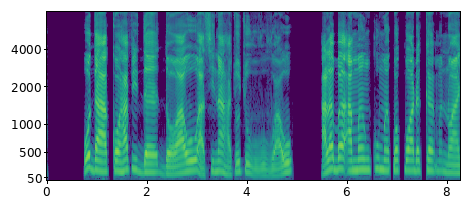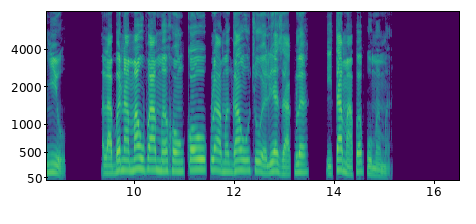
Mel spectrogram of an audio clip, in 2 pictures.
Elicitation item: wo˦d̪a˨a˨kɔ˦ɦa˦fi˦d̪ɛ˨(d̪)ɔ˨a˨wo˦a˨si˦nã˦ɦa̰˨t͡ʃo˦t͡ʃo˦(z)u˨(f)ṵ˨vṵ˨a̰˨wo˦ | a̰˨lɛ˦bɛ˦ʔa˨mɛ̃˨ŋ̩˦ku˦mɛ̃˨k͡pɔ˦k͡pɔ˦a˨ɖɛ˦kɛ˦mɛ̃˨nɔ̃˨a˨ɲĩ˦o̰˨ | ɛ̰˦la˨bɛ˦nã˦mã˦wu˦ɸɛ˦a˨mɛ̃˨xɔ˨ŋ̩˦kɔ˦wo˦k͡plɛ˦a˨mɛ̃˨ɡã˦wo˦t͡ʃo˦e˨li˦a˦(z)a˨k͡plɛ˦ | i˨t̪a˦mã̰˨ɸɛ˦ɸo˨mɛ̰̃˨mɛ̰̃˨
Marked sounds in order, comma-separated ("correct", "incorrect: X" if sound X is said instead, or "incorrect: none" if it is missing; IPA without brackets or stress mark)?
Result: correct, incorrect: v, incorrect: v, correct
